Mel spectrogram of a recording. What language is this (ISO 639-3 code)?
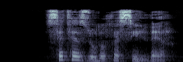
fas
